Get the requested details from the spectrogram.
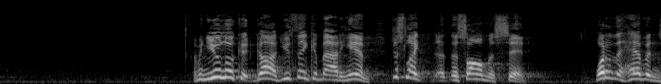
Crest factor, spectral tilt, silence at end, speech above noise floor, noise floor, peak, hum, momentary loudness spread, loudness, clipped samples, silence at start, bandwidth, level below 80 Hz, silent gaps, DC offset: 22 dB; -4 dB/octave; 0 s; 39 dB; -63 dBFS; -4 dBFS; none; 10 LU; -24 LUFS; under 0.1%; 1.95 s; 11.5 kHz; -72 dBFS; none; under 0.1%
